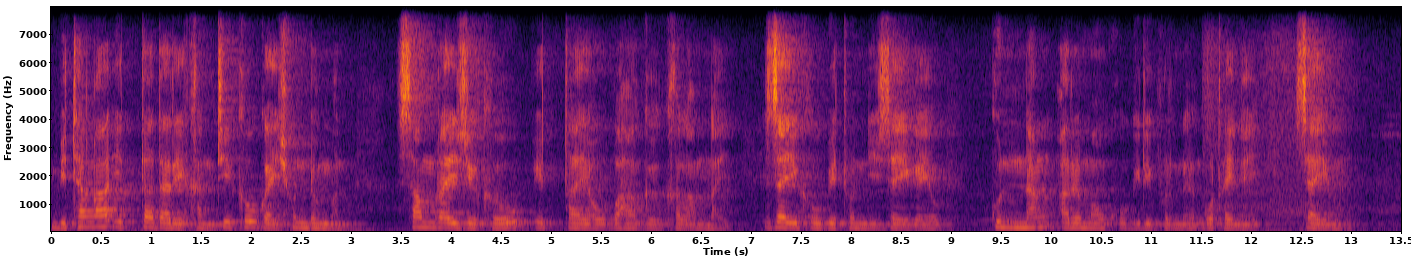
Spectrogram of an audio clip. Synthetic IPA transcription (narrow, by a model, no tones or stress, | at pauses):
bitʰaŋaʔitːadaɾikʰantʰikʰɯwɡajsɔndɯŋmɯn | samɾajzɯkʰɯwitʰːajawbaɦaɡɯkʰalamna̰j | zajkʰɯwbetʰɔnːizajɡajaw | ɡ̥unːaŋaɾɯmawkʰɯwɡiɾipʰɯɾnɯɡɔtʰajnajzajmɯn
